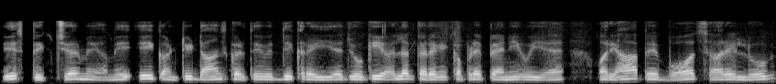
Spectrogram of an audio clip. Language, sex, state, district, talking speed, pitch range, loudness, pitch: Hindi, male, Bihar, Kaimur, 210 wpm, 115-125 Hz, -15 LUFS, 120 Hz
